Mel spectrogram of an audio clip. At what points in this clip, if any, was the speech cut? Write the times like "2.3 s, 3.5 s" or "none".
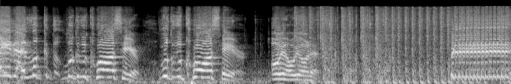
2.7 s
